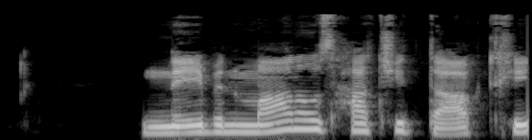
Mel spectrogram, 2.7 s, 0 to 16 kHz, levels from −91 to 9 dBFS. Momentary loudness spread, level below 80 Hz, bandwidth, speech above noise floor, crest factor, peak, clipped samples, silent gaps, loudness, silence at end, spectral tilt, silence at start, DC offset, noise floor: 5 LU; -64 dBFS; 11.5 kHz; 67 dB; 18 dB; -2 dBFS; under 0.1%; none; -19 LUFS; 0 s; -5 dB/octave; 0.7 s; under 0.1%; -85 dBFS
